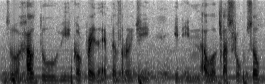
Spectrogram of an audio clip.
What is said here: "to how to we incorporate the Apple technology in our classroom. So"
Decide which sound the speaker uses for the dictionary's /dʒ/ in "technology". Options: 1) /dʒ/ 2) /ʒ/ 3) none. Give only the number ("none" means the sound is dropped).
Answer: 3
